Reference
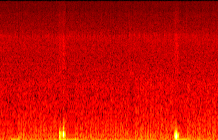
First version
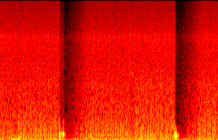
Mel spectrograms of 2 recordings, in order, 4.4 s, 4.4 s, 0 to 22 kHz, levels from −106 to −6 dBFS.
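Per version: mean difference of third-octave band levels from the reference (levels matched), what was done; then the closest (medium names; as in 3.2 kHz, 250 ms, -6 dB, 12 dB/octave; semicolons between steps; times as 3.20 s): 16.5 dB: compression 4:1, threshold -39 dBFS, peak gain reduction 26 dB; trim +8 dB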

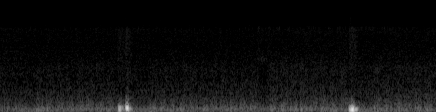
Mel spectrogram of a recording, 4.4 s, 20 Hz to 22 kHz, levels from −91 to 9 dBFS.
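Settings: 7.5 dB: peaking EQ 130 Hz +14 dB 2.6 oct; trim -13 dB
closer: second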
